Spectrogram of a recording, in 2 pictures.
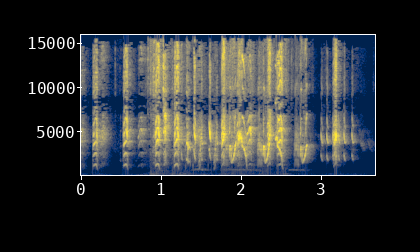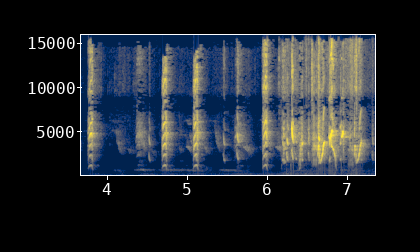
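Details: Energetic pied fantail singing, kept as lure audio for other birds: bursts of rapid, scratchy chatter mixed with thin high squeaks, several pauses between phrases, then a final busy burst.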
